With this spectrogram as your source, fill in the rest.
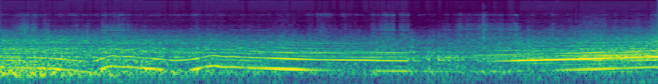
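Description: A car engine roars from inside the cabin, rising and falling as gears change.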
